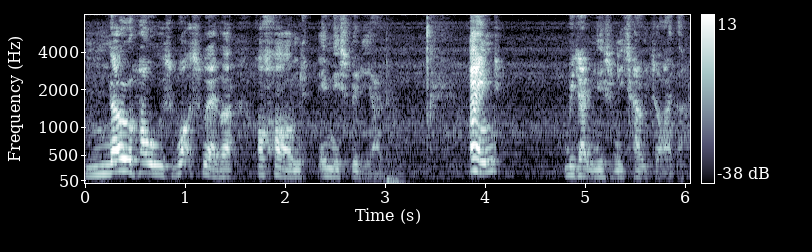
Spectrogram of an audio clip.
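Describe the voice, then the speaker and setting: Speaking with a northern English accent, a man keeps a moderate pace. His fairly high voice swings very widely in pitch. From northern England. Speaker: cook. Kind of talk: cooking tutorial. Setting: home kitchen. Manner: casual, chatty.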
